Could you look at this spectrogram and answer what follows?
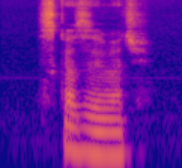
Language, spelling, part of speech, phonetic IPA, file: Polish, skazywać, verb, [skaˈzɨvat͡ɕ], LL-Q809 (pol)-skazywać.wav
